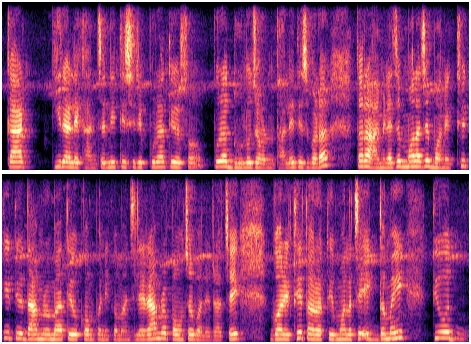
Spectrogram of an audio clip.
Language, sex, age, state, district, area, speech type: Nepali, female, 30-45, West Bengal, Darjeeling, urban, spontaneous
